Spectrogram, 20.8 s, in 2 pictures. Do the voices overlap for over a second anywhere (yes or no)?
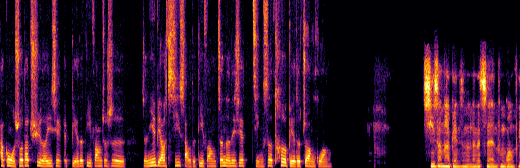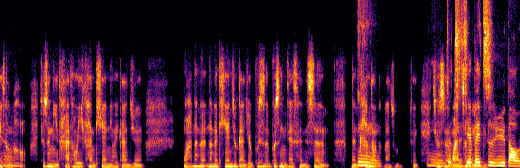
yes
